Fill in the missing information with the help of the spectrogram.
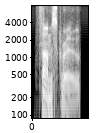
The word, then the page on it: thumbscrew: British English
